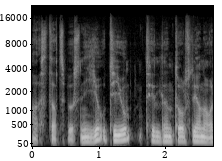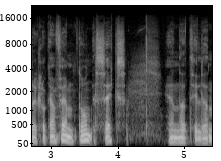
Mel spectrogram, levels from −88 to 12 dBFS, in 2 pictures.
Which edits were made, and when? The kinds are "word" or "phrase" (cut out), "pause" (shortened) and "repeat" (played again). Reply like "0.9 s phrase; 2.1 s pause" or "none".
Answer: 3.6 s phrase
